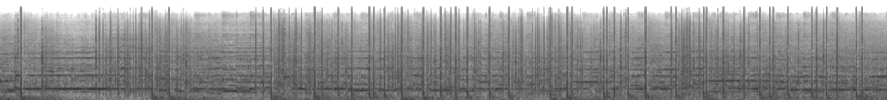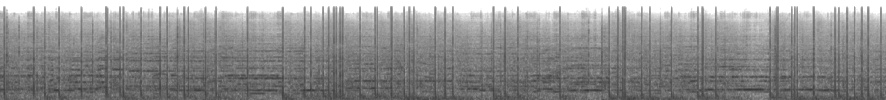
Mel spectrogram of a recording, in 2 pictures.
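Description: A finale barrage of aerial firework shells bursting and crackling in a dense, unbroken volley, many reports a second, with music playing underneath.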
